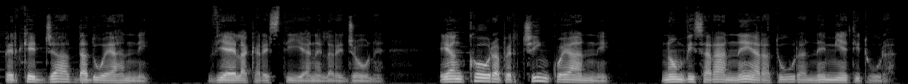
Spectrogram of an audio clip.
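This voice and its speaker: A man's voice: lowish voice, normal speed, lightly acted. A man reading aloud as a noble ruler revealing himself to his brothers, solemn and lifting his voice. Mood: moved. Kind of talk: scripted reading.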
